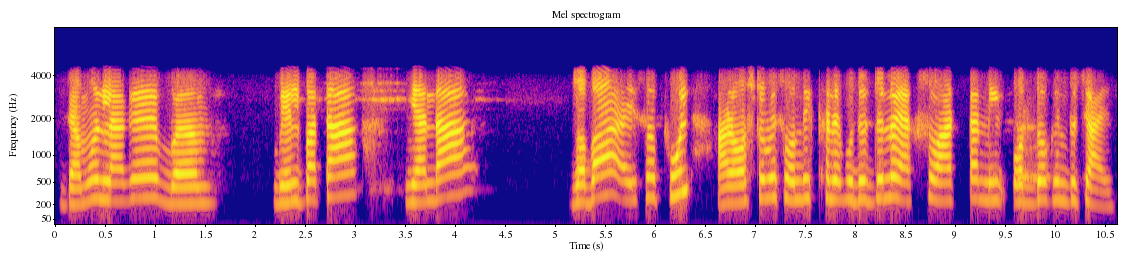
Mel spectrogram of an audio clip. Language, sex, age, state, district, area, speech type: Bengali, female, 30-45, West Bengal, Paschim Bardhaman, urban, conversation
